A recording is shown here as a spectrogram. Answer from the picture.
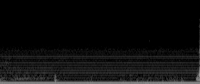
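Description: Steady electrical mains hum picked up by the recording: a low, unchanging drone with a faint buzz of evenly spaced overtones above it.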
